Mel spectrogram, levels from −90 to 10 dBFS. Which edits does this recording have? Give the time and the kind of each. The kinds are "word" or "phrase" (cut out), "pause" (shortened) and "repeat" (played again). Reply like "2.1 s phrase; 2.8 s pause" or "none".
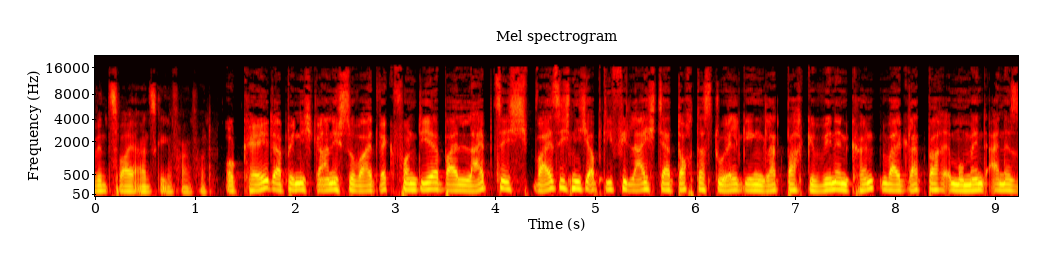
none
